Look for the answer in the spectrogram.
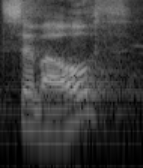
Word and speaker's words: Tsebaoth: Yahweh Tsebaoth, which we usually say Sabaoth, right? S-A-B-A-O-T-H.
